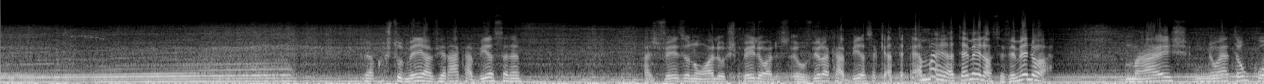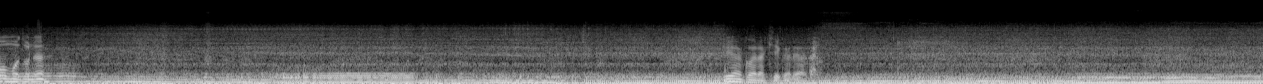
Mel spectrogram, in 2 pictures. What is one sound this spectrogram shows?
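A motorcycle engine hums and revs up and down steadily.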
